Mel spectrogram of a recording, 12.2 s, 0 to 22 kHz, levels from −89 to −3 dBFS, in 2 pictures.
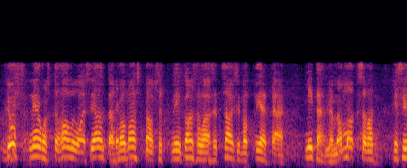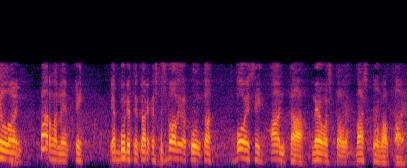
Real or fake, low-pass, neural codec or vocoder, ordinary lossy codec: fake; 5.4 kHz; codec, 44.1 kHz, 2.6 kbps, DAC; none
